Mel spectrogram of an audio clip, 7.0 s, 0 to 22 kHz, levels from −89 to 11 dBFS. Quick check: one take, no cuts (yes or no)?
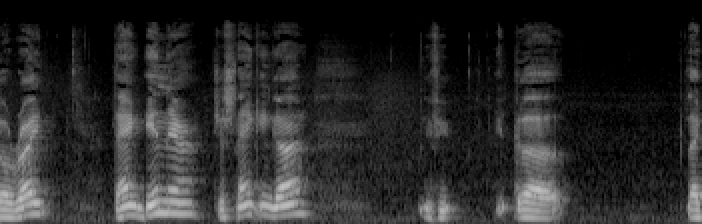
no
